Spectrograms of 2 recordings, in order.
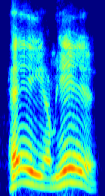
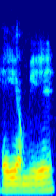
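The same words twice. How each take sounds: First: It is said loudly with energy. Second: It is said flatly and plainly.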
